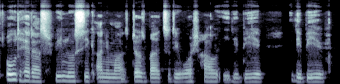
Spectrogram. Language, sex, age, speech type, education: Nigerian Pidgin, male, 15-29, spontaneous, tertiary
